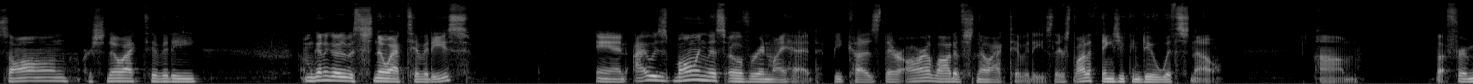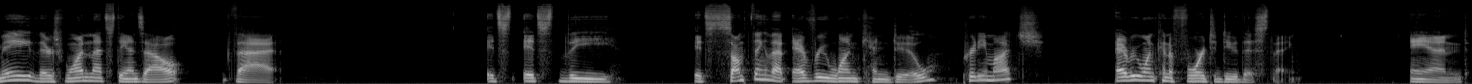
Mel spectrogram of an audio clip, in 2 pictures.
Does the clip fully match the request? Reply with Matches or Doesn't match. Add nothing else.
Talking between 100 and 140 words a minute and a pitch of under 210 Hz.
Matches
